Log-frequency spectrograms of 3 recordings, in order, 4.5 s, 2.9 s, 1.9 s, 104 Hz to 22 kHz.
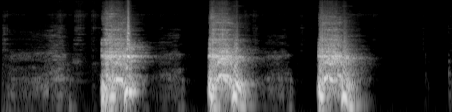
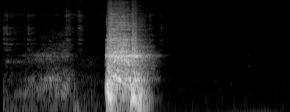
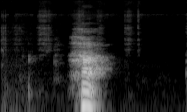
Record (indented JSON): {
  "three_cough_length": "4.5 s",
  "three_cough_amplitude": 32768,
  "three_cough_signal_mean_std_ratio": 0.45,
  "cough_length": "2.9 s",
  "cough_amplitude": 29644,
  "cough_signal_mean_std_ratio": 0.31,
  "exhalation_length": "1.9 s",
  "exhalation_amplitude": 27791,
  "exhalation_signal_mean_std_ratio": 0.27,
  "survey_phase": "alpha (2021-03-01 to 2021-08-12)",
  "age": "45-64",
  "gender": "Male",
  "wearing_mask": "No",
  "symptom_none": true,
  "smoker_status": "Prefer not to say",
  "respiratory_condition_asthma": false,
  "respiratory_condition_other": false,
  "recruitment_source": "REACT",
  "submission_delay": "8 days",
  "covid_test_result": "Negative",
  "covid_test_method": "RT-qPCR"
}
